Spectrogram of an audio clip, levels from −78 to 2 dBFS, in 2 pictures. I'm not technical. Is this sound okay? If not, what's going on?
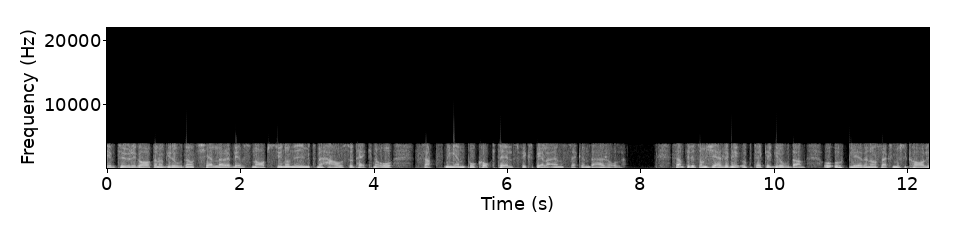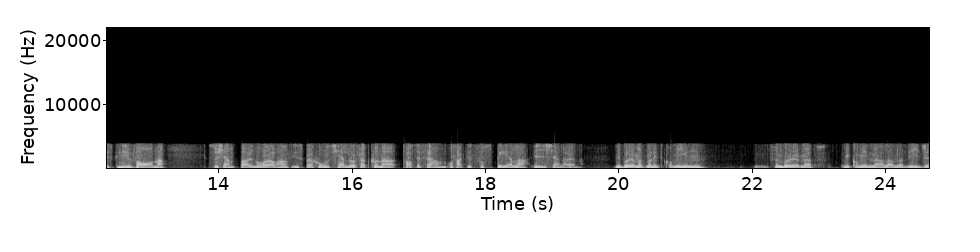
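No. From start to finish the speech has tandem speech coding. The call seems to have crossed several phone networks in a row, each squeezing the voice its own way. That makes it rough and noisy, with nothing above about 3.9 kHz.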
